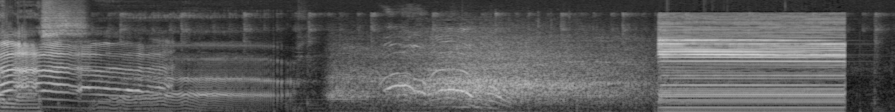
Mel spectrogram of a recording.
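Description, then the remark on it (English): A game timer buzzer blares loudly and steadily for about two seconds near the end as time runs out in a guessing game, after a stretch of warbling, bleat-like tones and noisy, chattering commotion. “Timer? You lost.”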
